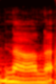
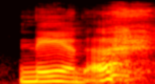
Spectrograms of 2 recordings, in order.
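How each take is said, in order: First: It is said with a northern pronunciation. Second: It is said with a Texas pronunciation. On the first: "We call it Nana up here" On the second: "I tried to say that the Texas way"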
